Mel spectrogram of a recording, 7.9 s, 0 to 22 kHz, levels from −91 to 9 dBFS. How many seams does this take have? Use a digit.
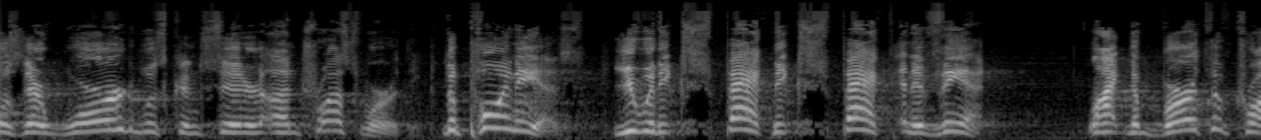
3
